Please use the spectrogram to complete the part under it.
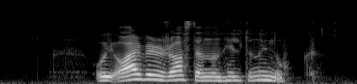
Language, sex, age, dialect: Faroese, female, 61+, Suðurstreymoy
